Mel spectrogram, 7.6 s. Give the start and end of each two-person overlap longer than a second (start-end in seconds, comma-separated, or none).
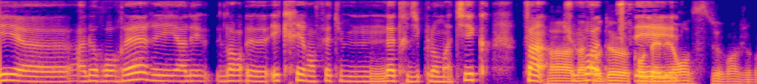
5.5-6.9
